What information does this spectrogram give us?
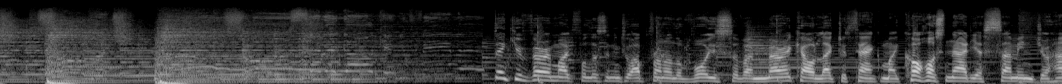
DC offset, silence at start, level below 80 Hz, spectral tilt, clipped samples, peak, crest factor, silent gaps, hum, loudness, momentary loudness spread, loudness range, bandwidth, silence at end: under 0.1%; 0 s; -36 dBFS; -4.5 dB/octave; under 0.1%; -4 dBFS; 20 dB; none; none; -24 LUFS; 13 LU; 8 LU; 15.5 kHz; 0 s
